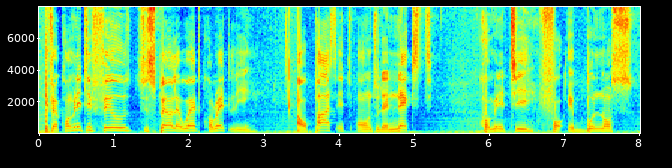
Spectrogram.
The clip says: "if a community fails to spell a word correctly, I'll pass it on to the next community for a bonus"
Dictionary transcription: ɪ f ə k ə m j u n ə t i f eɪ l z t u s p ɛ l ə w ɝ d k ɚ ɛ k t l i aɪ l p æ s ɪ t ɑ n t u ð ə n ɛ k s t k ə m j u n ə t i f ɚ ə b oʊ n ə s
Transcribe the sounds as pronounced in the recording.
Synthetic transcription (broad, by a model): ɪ f ə k ə m j u n ə t i f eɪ l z t u s p ɛ l ə w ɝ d k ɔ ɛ k t l i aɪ w p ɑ s ɪ t ɑ n t u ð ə n ɛ k s t k ə m j u n ə t i f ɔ ə b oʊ n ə s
